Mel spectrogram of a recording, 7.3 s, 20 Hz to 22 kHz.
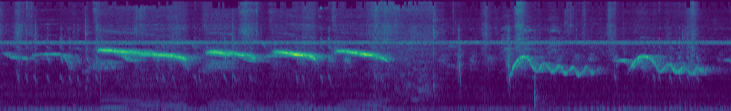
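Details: Female Chinese hwamei calling to spur males to sing: four loud downslurred whistles about every 0.7 seconds, then two wavering trilled whistles, over a low steady hum.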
